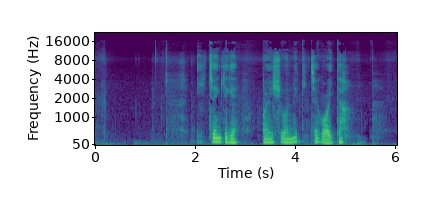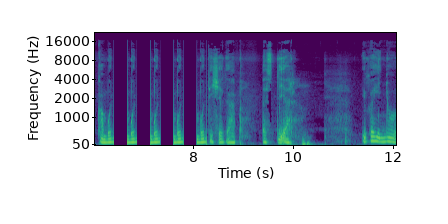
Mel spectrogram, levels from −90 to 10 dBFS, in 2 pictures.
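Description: From 6.42 s to 8.27 s the speech breaks into a stutter with silent gaps: a 191 ms fragment plays, then about 273 ms of dead silence, repeating four times on an even 464 ms cycle. The likely cause is a stalled player or stream replaying its last buffered fragment at each retry before running dry, so the speech due in that stretch is lost. On a waveform this shows as identical blocks separated by flat lines; a spectrogram shows matching vertical slices with black gaps.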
